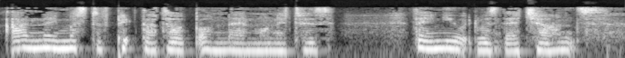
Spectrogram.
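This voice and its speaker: An actress playing a thirty-year-old Parisian teacher, recalling an ordeal in measured, halting, controlled radio drama narration. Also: female voice, lowish voice, steady tone, darkish tone, close to an everyday voice. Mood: tense recollection. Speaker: lead actor and narrator. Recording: dull, noisy radio drama recording.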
